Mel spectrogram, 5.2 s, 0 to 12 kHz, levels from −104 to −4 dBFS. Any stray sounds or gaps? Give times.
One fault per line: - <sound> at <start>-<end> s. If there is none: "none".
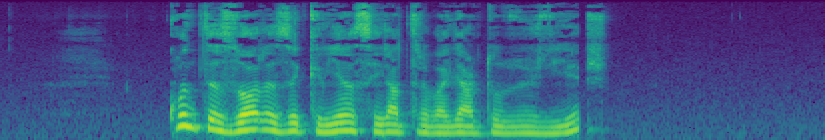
- dropout at 3.6-3.7 s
